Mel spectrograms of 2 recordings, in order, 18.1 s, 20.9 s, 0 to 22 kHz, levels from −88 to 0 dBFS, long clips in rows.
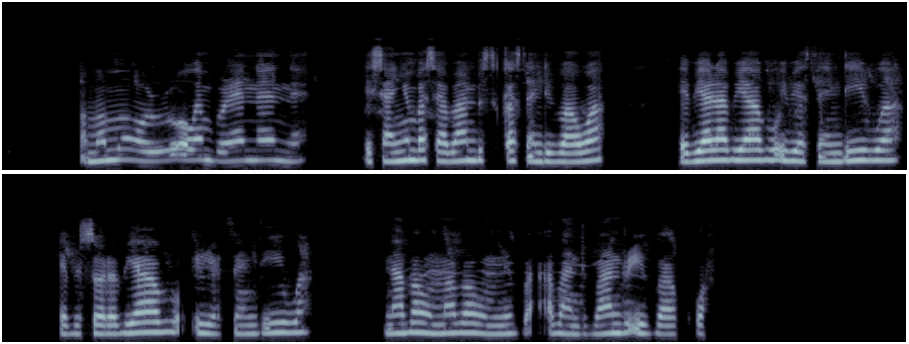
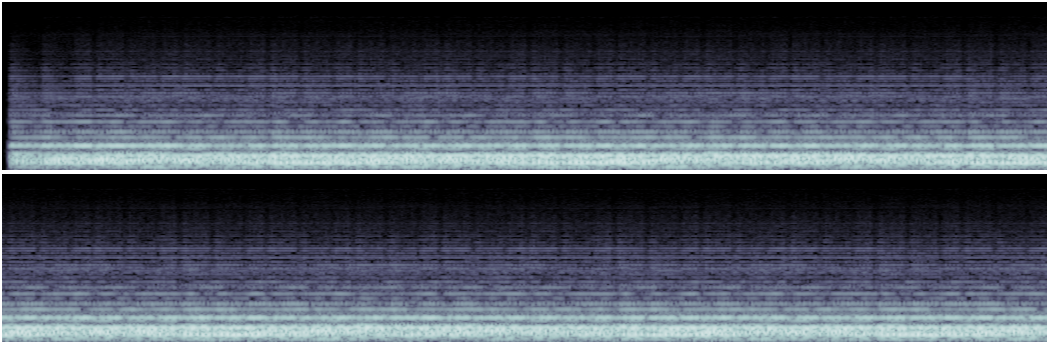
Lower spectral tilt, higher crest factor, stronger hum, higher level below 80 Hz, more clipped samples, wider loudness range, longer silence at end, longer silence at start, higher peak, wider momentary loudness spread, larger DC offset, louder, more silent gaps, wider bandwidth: second, -5 dB/octave vs -10.5 dB/octave; first, 18 dB vs 12 dB; neither; second, -80 dBFS vs -36 dBFS; neither; first, 5 LU vs 1 LU; first, 2.05 s vs 0 s; first, 0.75 s vs 0.05 s; second, -12 dBFS vs 0 dBFS; first, 12 LU vs 2 LU; neither; second, -30 LUFS vs -14 LUFS; first, 3.20-3.59 s, 6.02-6.12 s, 6.19-6.25 s, 6.45-6.75 s, 9.01-9.57 s, 10.86-10.93 s, 12.15-12.85 s, 15.79-15.97 s vs none; first, 7.6 kHz vs 5 kHz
